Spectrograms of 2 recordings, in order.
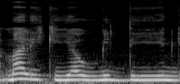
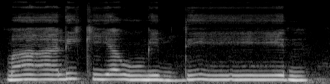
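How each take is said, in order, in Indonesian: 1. Vokal pertama Maliki pendek. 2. Vokal pertama Maliki panjang. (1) "dengan tanpa mad, yaitu pendek" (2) "panjang, maksudnya dibaca dengan mad"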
